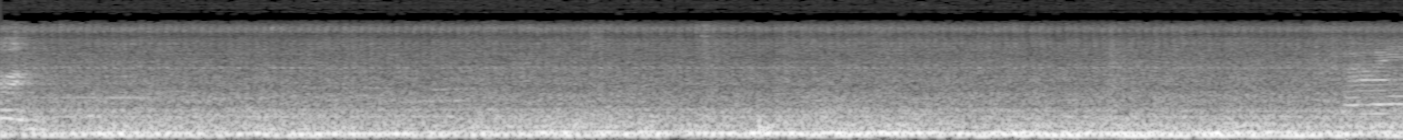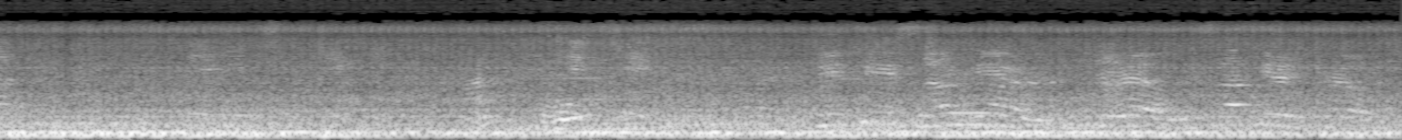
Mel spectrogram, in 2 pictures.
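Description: A steady low rumble under the whole stretch, with quiet, indistinct voices murmuring from about the middle on.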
